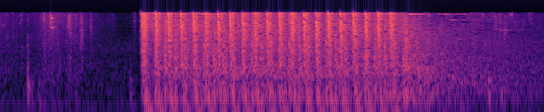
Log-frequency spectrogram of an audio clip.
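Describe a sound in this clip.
A rifle fires a rapid, loud burst of shots that echoes away.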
